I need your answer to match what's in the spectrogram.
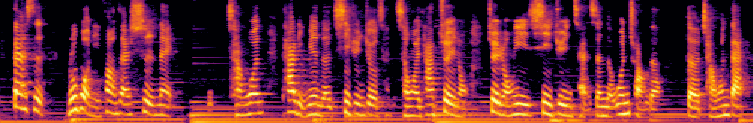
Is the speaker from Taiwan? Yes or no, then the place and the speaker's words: yes; Taiwan; 咱们台湾人更觉得读哲哲学找不到工作。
